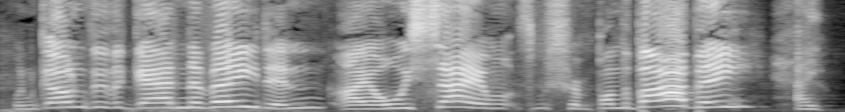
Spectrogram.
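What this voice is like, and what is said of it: Put-on Australian accent. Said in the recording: “can you do an Australian accent?”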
